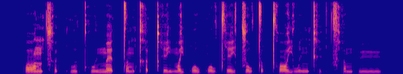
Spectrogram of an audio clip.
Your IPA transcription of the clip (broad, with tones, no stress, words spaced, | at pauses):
ɔː˥n t͡sʰɵ˨˥t̚kʷe˨˥jkʷʰɐ˨˥j mɛː˥t̚ t̪ɐ˨˧m kʰɐ˥t̚pʰe˨jmɐ˥j po˧wpo˨˥wt̪ʰe˧j t͡so˧wt̪ɐ˨p̚t̪ʰɔː˧j wɪ˨ŋkʰɪ˥k̚ t͡sʰɐ˨˩mpyː˧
